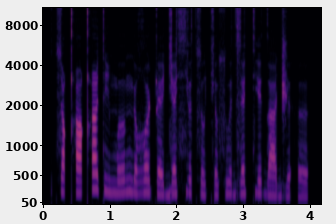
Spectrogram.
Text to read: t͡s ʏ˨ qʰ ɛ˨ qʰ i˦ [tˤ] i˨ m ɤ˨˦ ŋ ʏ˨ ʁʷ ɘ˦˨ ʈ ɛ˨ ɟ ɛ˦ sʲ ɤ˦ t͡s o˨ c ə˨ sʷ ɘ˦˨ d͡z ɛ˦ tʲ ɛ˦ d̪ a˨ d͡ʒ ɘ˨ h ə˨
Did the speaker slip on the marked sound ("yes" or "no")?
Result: yes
